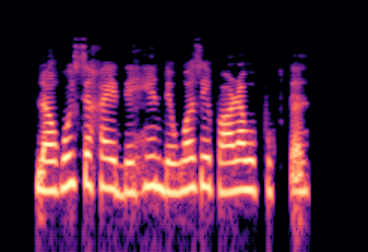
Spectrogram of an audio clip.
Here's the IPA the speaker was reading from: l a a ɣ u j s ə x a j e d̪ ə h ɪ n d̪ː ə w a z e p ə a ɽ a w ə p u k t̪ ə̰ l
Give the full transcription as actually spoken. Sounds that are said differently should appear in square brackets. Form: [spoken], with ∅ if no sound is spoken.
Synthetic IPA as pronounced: l a a ɣ u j s ə x a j e d̪ ə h ɪ n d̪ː ə w a z e p ə a ɽ a w ə p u [x] t̪ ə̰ l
